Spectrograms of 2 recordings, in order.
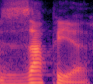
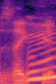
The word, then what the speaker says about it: Zapier: we use things like zapier or xavier depending on how you pronounce it that's it you've got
